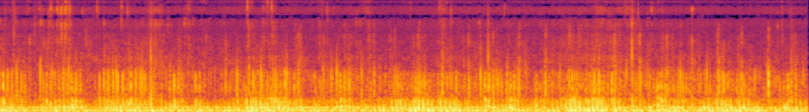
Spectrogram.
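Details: Kitten purring while kneading, a steady low rumbling purr running through the whole stretch with rhythmic pulsing, plus faint soft rustling and tapping from the kneading paws.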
